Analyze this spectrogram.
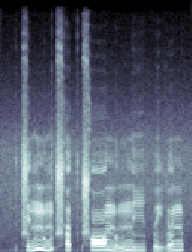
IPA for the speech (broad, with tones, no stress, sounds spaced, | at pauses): t͡s ɪ˨˥ ŋ n̪ ʊ˨˥ ŋ t͡sʰ ɐ˨˥ k̚ t͡sʰ ɔː˧ n̪ ʊ˨˥ ŋ n̪ iː˧ p e˨˩ j l ɵ˥ n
